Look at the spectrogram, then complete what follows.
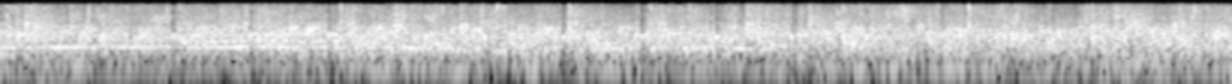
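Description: Congregation applauding steadily in response to the preacher, with one voice calling out in a long held cry over the first couple of seconds.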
